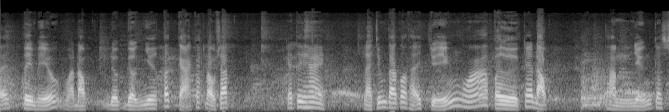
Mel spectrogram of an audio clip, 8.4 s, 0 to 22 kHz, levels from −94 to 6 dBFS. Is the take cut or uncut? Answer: cut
